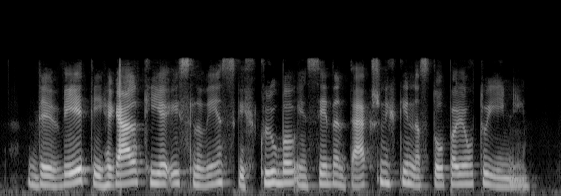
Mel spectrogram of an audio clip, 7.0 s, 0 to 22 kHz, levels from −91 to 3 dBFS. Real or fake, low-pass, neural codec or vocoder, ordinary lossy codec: fake; 7.2 kHz; codec, 16 kHz, 2 kbps, X-Codec, HuBERT features, trained on balanced general audio; none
